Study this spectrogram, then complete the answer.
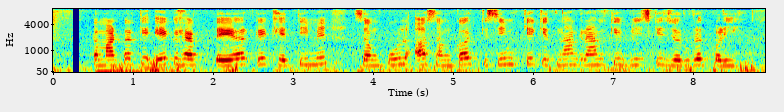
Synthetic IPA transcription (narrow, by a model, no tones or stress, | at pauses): ʈəmaːʈəɾkeʔːkɦeːpʈejəɾkekʰeːt̪imẽ | sə̃ŋkuːlɔːɾsə̃ŋkəɾpkɪsɪmkekɪt̪naɡɾaːmkebiːt͡ʃkid͡ʒəɾuːɾət̪̚pəɽiː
